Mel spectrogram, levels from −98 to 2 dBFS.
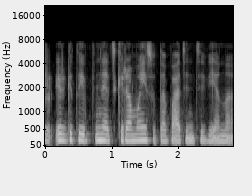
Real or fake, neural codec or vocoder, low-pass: real; none; 7.2 kHz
